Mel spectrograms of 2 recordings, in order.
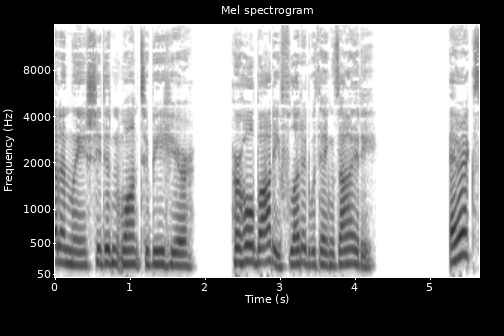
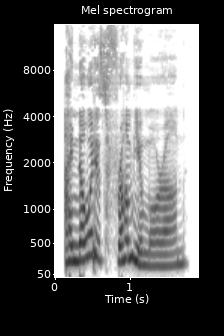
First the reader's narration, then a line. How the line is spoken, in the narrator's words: said, laughing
